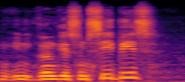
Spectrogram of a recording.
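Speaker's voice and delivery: put-on very soft, hushed baby talk. Retelling how they talk to their tired dog: imitating own baby talk. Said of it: "Because I baby talk him".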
